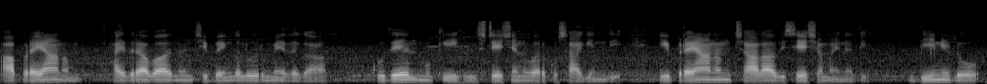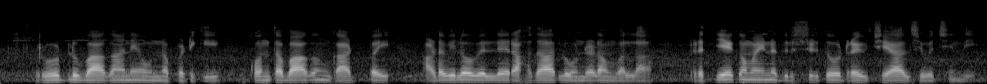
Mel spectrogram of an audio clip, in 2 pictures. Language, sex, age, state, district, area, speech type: Telugu, male, 18-30, Andhra Pradesh, Guntur, urban, spontaneous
